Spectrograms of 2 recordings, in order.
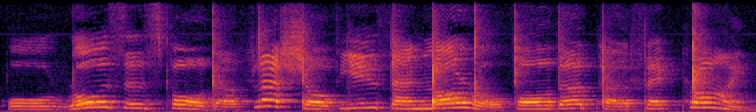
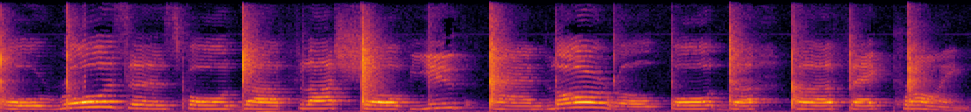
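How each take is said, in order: First: Loud, slow lilting chant of the poem in six eight; sway it like a dance in two big beats; six eight reading. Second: Loud, slow chant of the poem in four four; four four reading. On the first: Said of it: "Or is it going to be six eight?". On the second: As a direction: beat it out strongly on every accent. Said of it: "So, for example". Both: Shown as a demonstration.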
